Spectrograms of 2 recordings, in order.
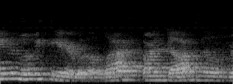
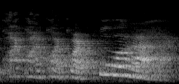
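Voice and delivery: rapid high quacks building louder; super excited duck; 9 semitones higher, 3 dB louder, slower than usual. Acted. Duck sees skydiving, super excited quacking. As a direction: quack fast and high, ending on a long squawk. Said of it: "he is super excited".

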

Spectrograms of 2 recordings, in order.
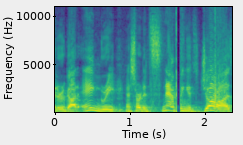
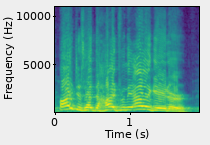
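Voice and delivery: higher, louder feigned surprise; mock surprise; 7 semitones higher, 3 dB louder than usual. Jose pretends surprise finding the woman hiding, higher and louder. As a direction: act startled to find her. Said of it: "He said".

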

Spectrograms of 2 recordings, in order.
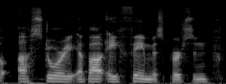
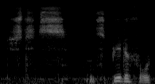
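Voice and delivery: whispering; 14 dB quieter than usual. Pretend. Mock moved by emotional story.

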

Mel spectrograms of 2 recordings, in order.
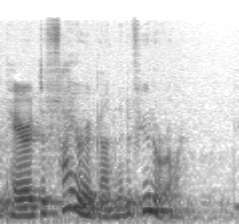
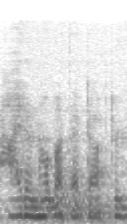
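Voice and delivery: reluctant villager, much softer and withdrawn; uneasy Marek; 6 semitones lower, 13 dB quieter than usual. Acted. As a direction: hang back, doubtful, hardly voiced. Marek resists, hesitant and uneasy.

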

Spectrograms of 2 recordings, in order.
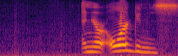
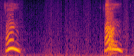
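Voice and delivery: dog bark; 6 semitones higher, 6 dB louder than usual. Pretend. If people acted like dogs.

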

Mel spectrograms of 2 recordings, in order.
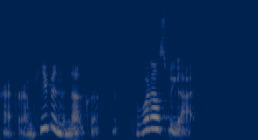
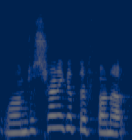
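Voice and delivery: ordinary delivery

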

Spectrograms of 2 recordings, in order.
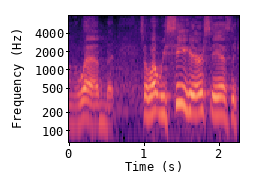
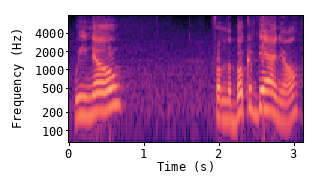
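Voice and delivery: dictating. Shown as a demonstration. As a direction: dictate it word by word, punctuation aloud.

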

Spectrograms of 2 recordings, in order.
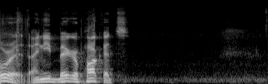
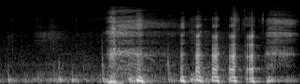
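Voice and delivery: long run of high laughter; real laugh; 8 semitones higher than usual. Real, not acted. Gamer amazed at what they somehow did, laughing. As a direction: burst into a rapid string of ha-has. Laughs at own lucky escape.

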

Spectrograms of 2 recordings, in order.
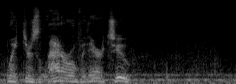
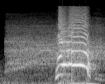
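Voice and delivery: very high, loud shriek; startled scream; 15 dB louder than usual. Real, not acted. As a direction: scream from a sudden scare. Jump scare in the game.

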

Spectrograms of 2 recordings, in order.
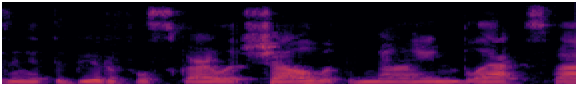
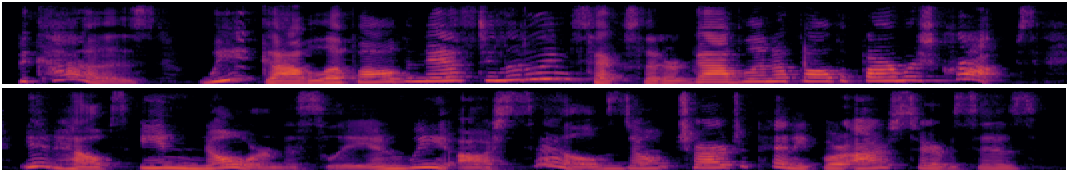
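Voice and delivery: a raised, bright-eyed little beetle voice, quite pleased with herself; lightly voiced genteel ladybug, raised and proud; 8 semitones higher, 6 dB louder than usual. A narrator's reading. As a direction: speak as a genteel ladybug boasting of her usefulness. Ladybug explains to James.

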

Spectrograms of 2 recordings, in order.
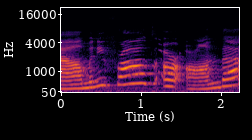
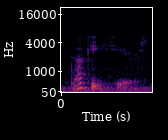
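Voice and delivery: hushed whisper before a surprise; suspense whisper; 6 semitones lower, 13 dB quieter than usual. A narrator's reading. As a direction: lean in and whisper. Suspense before frog's ribbit.

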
